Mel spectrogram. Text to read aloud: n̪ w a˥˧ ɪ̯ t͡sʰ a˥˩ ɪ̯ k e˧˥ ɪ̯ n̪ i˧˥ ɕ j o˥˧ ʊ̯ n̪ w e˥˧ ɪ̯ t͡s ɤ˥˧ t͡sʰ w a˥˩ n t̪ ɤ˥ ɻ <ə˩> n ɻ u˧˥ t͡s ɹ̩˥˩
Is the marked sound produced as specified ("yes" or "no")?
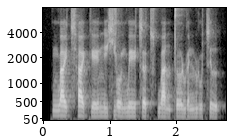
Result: no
